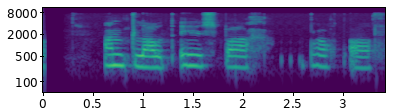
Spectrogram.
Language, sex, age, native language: Icelandic, male, 10, Icelandic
